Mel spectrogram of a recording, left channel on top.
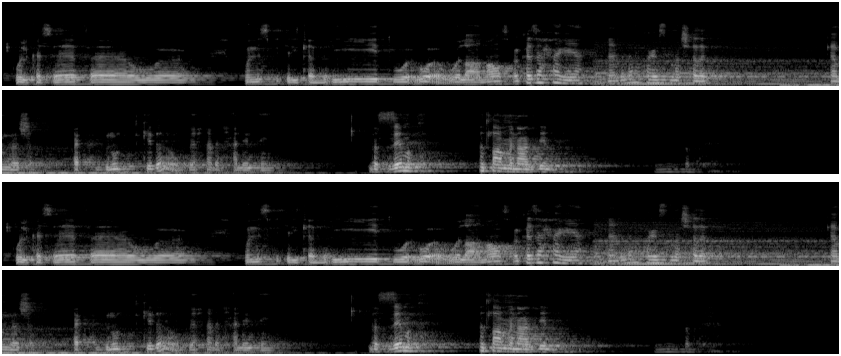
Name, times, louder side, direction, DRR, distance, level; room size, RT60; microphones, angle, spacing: voice 1, 0.1-1.9 2.4-7.1 8.3-8.7 9.1-11.1 12.0-12.5 13.1-13.9, equal, 10° left, 7 dB, 1.3 m, -27 dB
sound 1, 5.9-11.6, right 1 dB, 30° right, 1.0 m, -37 dB
voice 2, 12.1-12.6 14.9-15.6, right 1 dB, 85° right, -1 dB, 2.7 m, -49 dB
28.0 x 21.5 x 4.7 m, 1.3 s
head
